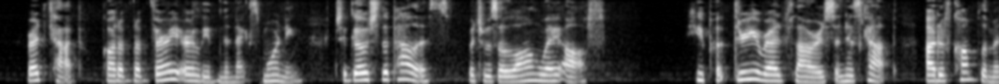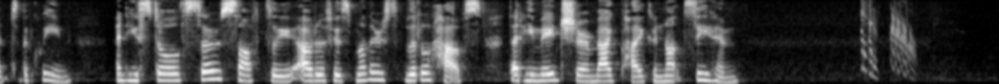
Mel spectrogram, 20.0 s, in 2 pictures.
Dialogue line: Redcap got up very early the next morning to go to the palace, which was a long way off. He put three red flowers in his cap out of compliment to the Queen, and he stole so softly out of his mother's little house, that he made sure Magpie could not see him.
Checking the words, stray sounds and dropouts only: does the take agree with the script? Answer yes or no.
no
